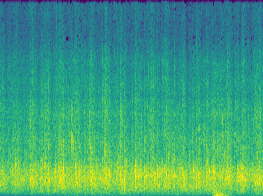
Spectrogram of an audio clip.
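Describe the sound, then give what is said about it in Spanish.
Sustained applause from a large audience, a dense steady wash of clapping hands that keeps an even, loud level throughout with no voices standing out. The applause is given to God. “Si le vas a dar un aplauso a Dios, dáselo bien.”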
